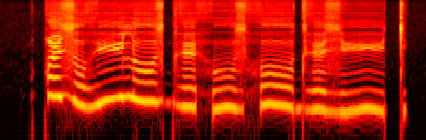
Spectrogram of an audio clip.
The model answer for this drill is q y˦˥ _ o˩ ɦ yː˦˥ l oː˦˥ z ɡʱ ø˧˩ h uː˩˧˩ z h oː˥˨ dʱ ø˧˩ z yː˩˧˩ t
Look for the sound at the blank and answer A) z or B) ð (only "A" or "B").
A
